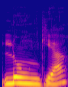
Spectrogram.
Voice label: "toenail", Italian

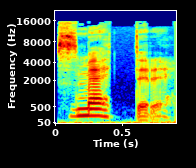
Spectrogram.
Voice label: "stop", Italian

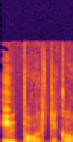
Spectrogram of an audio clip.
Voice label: "porch", Italian

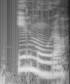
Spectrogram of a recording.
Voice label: "wall", Italian

